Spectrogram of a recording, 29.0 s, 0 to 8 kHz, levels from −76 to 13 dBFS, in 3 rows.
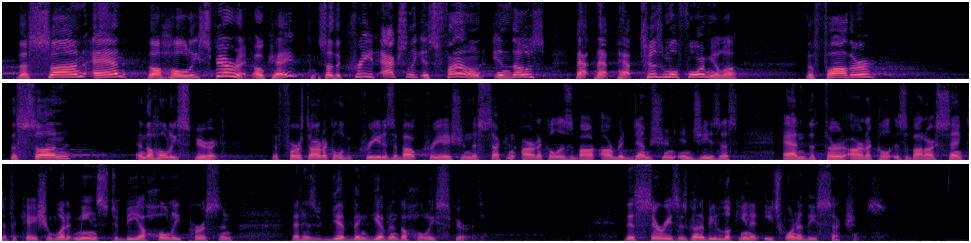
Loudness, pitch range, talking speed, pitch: -27 LUFS, 125-205 Hz, 170 wpm, 150 Hz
